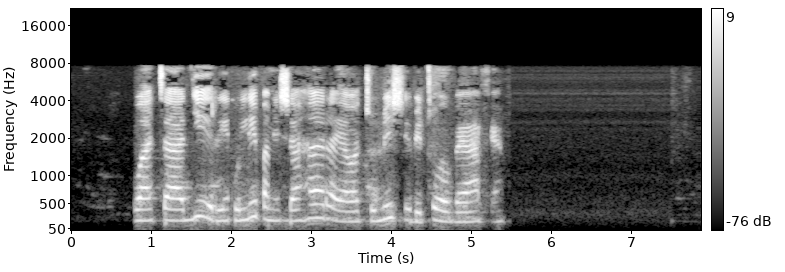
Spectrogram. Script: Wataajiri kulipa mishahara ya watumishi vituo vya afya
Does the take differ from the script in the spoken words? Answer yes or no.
no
